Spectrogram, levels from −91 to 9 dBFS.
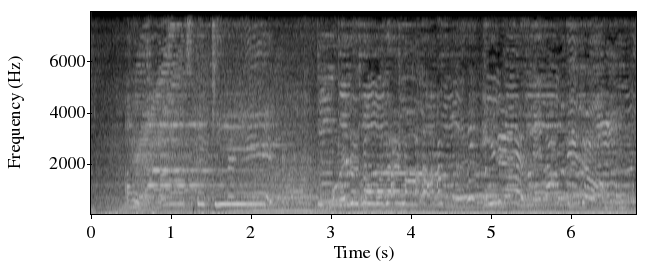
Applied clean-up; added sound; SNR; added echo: none; Car passing by / Accelerating, revving, vroom; 1 dB; reverberation time 1.2 s.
